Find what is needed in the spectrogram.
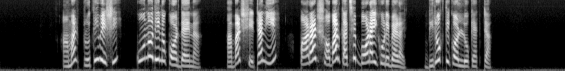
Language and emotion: Bengali, disgusted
